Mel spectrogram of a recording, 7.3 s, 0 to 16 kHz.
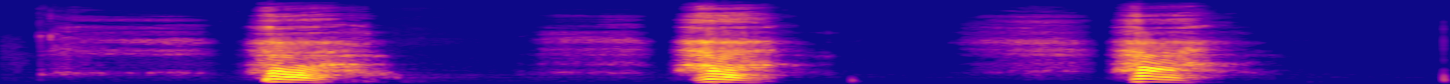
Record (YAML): exhalation_length: 7.3 s
exhalation_amplitude: 32768
exhalation_signal_mean_std_ratio: 0.35
survey_phase: alpha (2021-03-01 to 2021-08-12)
age: 65+
gender: Male
wearing_mask: 'No'
symptom_cough_any: true
symptom_fatigue: true
symptom_change_to_sense_of_smell_or_taste: true
symptom_loss_of_taste: true
symptom_onset: 9 days
smoker_status: Ex-smoker
respiratory_condition_asthma: false
respiratory_condition_other: false
recruitment_source: Test and Trace
submission_delay: 2 days
covid_test_result: Positive
covid_test_method: RT-qPCR
covid_ct_value: 22.1
covid_ct_gene: N gene
covid_ct_mean: 22.4
covid_viral_load: 46000 copies/ml
covid_viral_load_category: Low viral load (10K-1M copies/ml)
